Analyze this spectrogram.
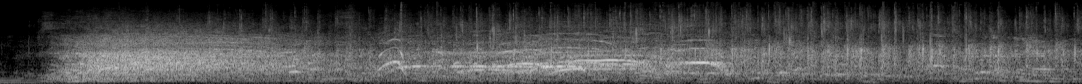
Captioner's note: big audience laugh and cheer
